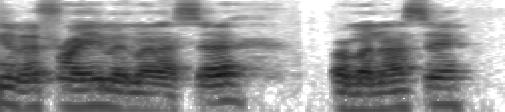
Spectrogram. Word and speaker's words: Manasseh: Then we have the blessing of Ephraim and Manasseh, or Manasseh. How do you say it? I say it differently. Manasseh. I'm used to the Spanish dialect. So Manasseh.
